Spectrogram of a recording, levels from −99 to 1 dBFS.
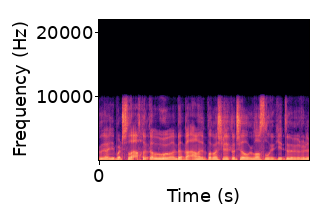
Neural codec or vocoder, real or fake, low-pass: autoencoder, 22.05 kHz, a latent of 192 numbers a frame, VITS, trained on many speakers; fake; 9.9 kHz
